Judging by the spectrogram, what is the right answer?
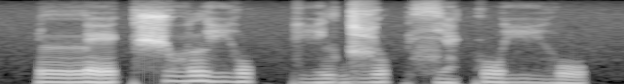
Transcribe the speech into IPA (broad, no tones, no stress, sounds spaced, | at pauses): lː e k ʃ o̤ l i̤ w kː i̤ lʲ d͡ʑ u k sʲ æ̤ k w i̤ w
